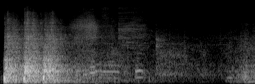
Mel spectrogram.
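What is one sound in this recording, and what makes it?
A metal door creaks and rattles open.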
